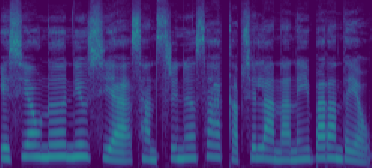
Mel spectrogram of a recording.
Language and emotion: Bodo, neutral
